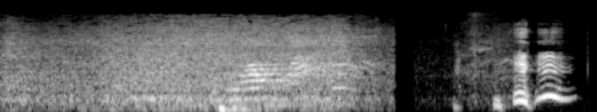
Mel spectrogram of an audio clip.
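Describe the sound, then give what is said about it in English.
After a couple of seconds of steady rushing noise, a cat, caught as a camera turns a corner, looks up and lets out a short, rising-and-falling meow that sounds almost like a spoken "well, hi." “The camera turns the corner, he gets caught and looks up and says, well, hi.”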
